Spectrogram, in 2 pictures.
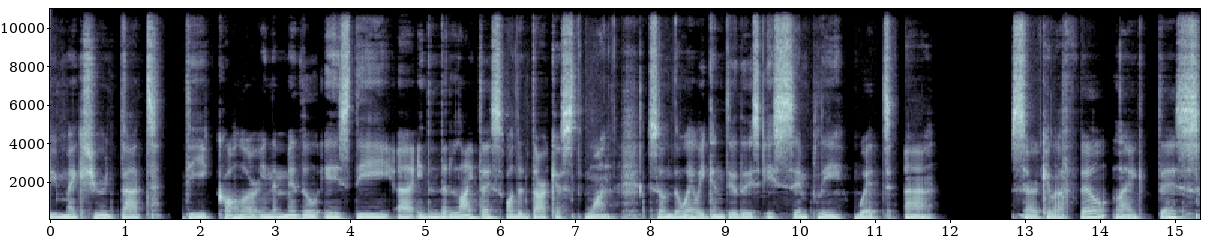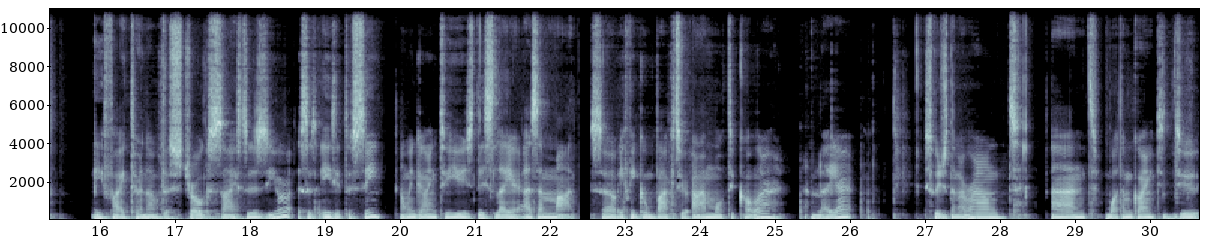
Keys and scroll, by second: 17.2 0, 17.3 Return, 30.1 ctrl+space.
